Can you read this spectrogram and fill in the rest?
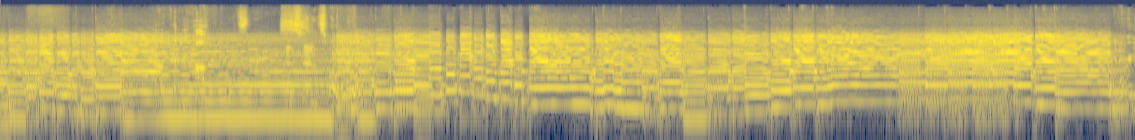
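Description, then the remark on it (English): An electric guitar played through a distortion pedal with filter, distortion and volume controls, thick and saturated with sustained notes and short melodic phrases, loud, with no talking. “Does this have the tone cut like a rat pedal had?”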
